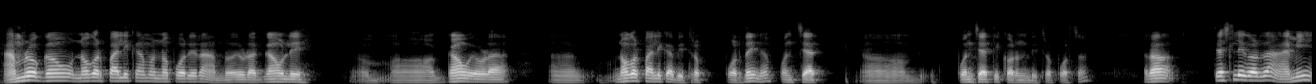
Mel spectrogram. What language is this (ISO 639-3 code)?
nep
